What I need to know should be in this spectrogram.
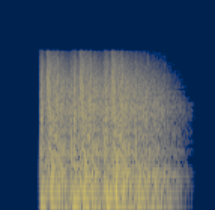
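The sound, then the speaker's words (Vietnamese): Loud, dense explosive bursts, staged as three sword-strike blasts in a fantasy duel, merge into one broad roaring boom that starts abruptly and fades over about two seconds, with no talk. “Ba tiếng nổ lớn vang lên”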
